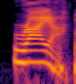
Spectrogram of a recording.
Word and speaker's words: Raya: How do you pronounce it? And what does it mean? – I don't know. – Okay. Raya, I'm working on Raya Sunshine or Raya? – Raya. It is pronounced Raya.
